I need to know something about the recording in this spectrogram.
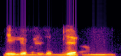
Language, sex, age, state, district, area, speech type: Hindi, male, 18-30, Madhya Pradesh, Bhopal, urban, conversation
